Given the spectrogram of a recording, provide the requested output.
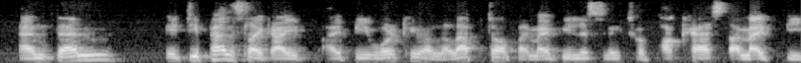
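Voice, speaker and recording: A man's medium-pitched voice moves at a fairly quick pace, with a dry, close sound and no echo. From Switzerland. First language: Swiss German. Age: 20s. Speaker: startup founder and investor. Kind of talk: podcast interview.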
